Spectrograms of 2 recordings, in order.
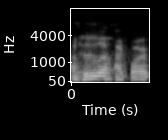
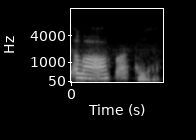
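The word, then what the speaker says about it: Allahu Akbar: Ahula Akbar is on fire. Oh my God. How did you call it? Wait, Johanny, how do you say it? Ahula. Alua? Aloha. Allah. Oh, no. It's Allah Akbar.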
